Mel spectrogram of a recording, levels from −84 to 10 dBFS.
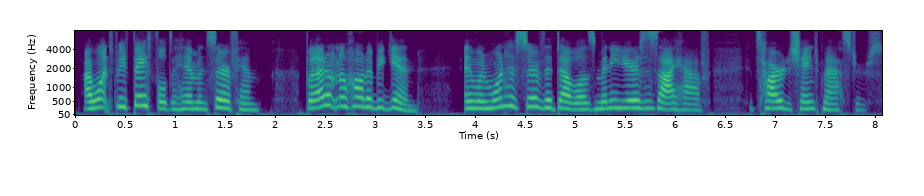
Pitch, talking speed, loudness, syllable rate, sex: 250 Hz, 260 wpm, -18 LUFS, 6.6 syllables/s, female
